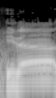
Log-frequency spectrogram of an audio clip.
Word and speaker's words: إذا: الشيطان الرجيم بسم الله الرحمن الرحيم بسم الله الرحمن الرحيم إذا جاء نصر الله والفتح ইদা জাল নরম হবে, কেমন নরম উচ্চারণ হবে। ইদা আমরা কখনো ইজা বলবো না, ইজা বলবো না।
